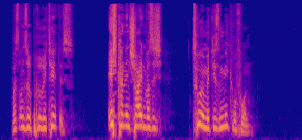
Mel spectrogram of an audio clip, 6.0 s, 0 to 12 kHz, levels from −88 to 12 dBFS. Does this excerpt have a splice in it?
no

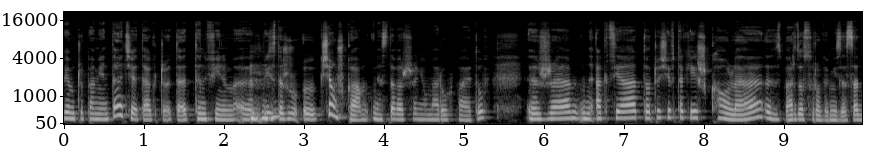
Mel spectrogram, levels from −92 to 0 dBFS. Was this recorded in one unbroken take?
yes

